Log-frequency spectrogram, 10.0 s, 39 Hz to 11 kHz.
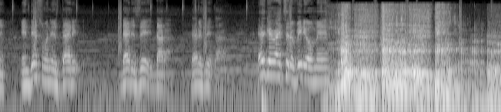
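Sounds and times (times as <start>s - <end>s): loud rough roaring: 6.5s - 10.0s.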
